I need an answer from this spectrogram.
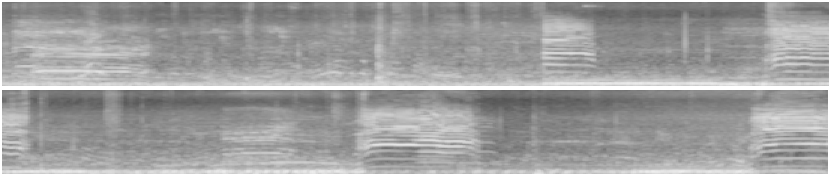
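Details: Goat screaming: four loud, harmonic, wavering bleats spaced a few seconds apart, each about a second long, over a steady low rumble and background murmur.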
